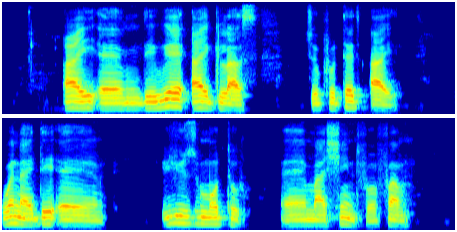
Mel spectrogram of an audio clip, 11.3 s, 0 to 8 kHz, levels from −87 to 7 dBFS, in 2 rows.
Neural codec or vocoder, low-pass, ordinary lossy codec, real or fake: none; 7.2 kHz; Opus, 32 kbps; real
